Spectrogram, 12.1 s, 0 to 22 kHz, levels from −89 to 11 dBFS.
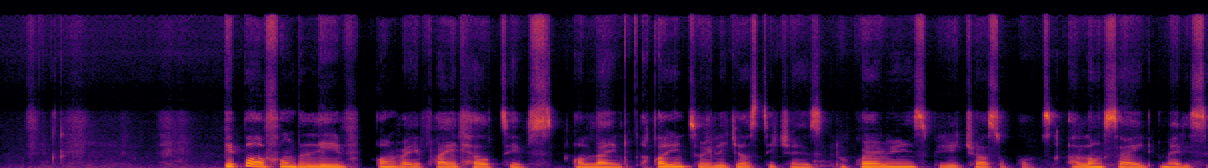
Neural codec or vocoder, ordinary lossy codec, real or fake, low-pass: autoencoder, 48 kHz, 128 numbers a frame, DAC-VAE, trained on Japanese speech; none; fake; none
